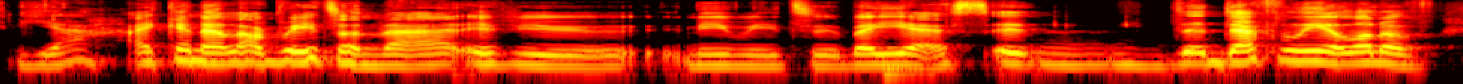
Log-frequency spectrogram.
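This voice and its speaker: A woman's voice: mid-range voice, fast, dry recording, clean studio sound. A woman from Ghana giving conversational, reflective answers as a podcast guest. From Ghana, grew up in Accra. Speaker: podcast guest, user experience researcher.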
